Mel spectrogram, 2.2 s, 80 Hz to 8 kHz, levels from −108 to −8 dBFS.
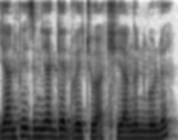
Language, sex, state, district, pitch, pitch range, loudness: Wancho, male, Arunachal Pradesh, Longding, 150 Hz, 135-160 Hz, -15 LUFS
